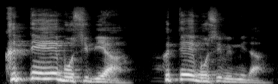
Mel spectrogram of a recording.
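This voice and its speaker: A man's voice: a little high, wildly swooping pitch, moderate pace, mellow. A man preaching a sermon in a conversational, repetitive style, acting out quotes as he explains scripture. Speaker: pastor.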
